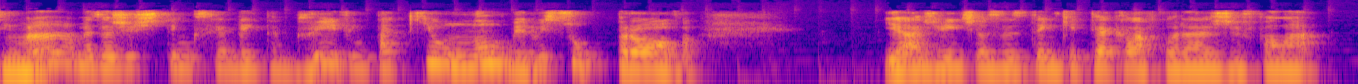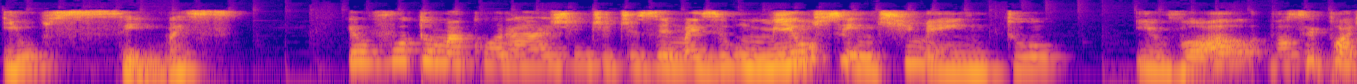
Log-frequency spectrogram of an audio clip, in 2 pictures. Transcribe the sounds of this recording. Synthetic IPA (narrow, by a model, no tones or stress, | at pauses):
ĩamɐzɐʒẽnt͡ʃɪ̥t̪ẽj̃kɪ̥seɾd̪ejt̪ɐd̪ɾivẽŋ̃t̪akʰiʊnũmeɾʊisʊpɾɔvɐ | ɪaʒẽnt͡ʃɪazvezɪst̪ẽj̃kɪt̪eɾakɛlɐkoɾaʒẽj̃d͡ʒɪfala | ewsejmɐz | ewvot̪omakoɾaʒẽj̃d͡ʒɪd͡ʒizeɾmɐjzɛʊmewsẽnt͡ʃimẽnt̪ʊ | ɪvɔvosepɔd͡ʒ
